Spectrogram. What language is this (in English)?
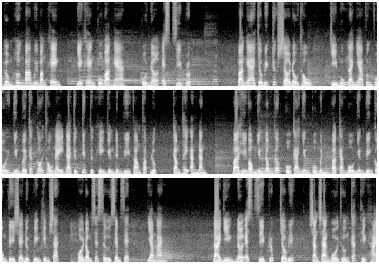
Vietnamese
